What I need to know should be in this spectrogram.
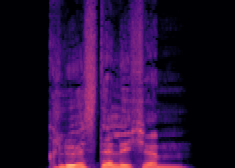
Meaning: strong dative masculine/neuter singular of klösterlich
- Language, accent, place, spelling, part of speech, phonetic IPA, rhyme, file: German, Germany, Berlin, klösterlichem, adjective, [ˈkløːstɐlɪçm̩], -øːstɐlɪçm̩, De-klösterlichem.ogg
